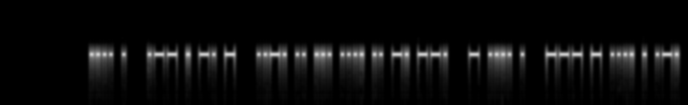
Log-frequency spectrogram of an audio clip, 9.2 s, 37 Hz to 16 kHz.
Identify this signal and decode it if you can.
Morse code, heard as a keyed tone, about 27 wpm, 700 Hz. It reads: HE WENT FISHING THE OTHER
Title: Sentences from Top 1000 Words - Review Part 5 - 28wpm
